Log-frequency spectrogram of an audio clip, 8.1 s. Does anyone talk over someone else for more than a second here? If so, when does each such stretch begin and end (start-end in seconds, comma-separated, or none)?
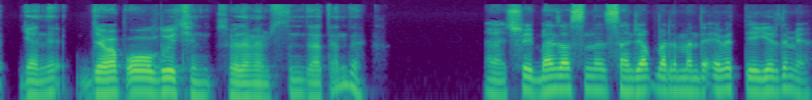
none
